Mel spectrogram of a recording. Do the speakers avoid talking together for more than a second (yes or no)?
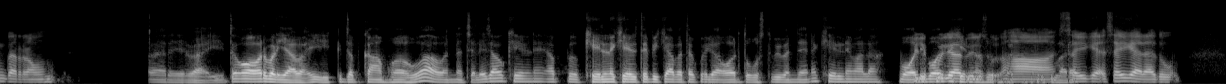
no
